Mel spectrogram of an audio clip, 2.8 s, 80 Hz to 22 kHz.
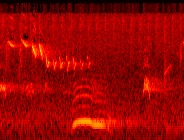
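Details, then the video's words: Owl in an 8D audio recording: one short, low, slightly wavering hoot of about half a second, standing above faint background chirps and thin high twittering from other birds. "Sonidos de BÚHO"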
